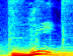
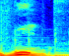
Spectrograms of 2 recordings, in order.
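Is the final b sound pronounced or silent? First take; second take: silent; pronounced. First: The final b sound is silent. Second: The final b sound is pronounced. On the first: The speaker calls it right. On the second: The speaker calls it wrong.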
